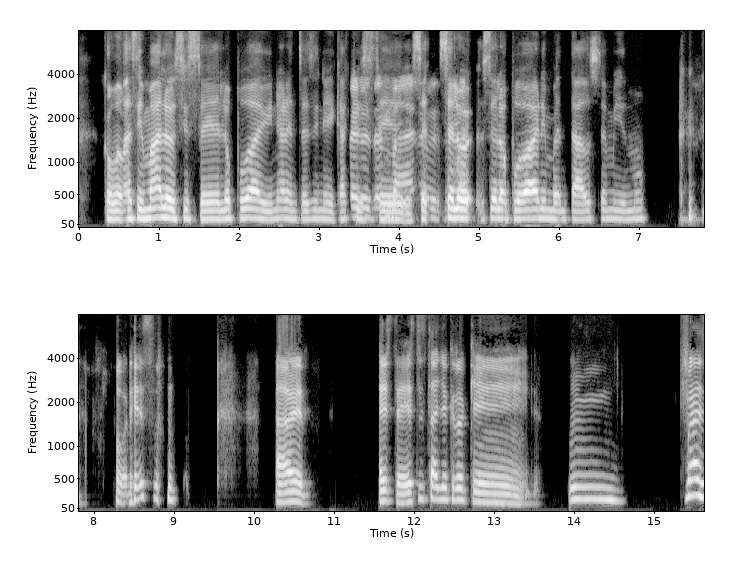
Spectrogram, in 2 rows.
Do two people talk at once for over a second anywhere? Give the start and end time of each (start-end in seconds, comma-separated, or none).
3.4-4.9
